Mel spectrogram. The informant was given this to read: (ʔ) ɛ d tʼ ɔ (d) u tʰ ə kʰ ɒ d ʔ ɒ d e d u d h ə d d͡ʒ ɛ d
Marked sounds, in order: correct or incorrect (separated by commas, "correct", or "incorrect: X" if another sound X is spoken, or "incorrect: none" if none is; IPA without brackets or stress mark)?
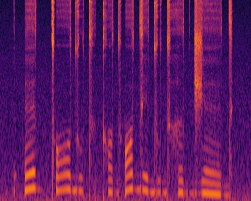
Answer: correct, correct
